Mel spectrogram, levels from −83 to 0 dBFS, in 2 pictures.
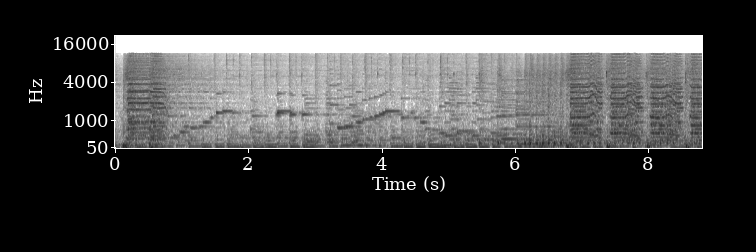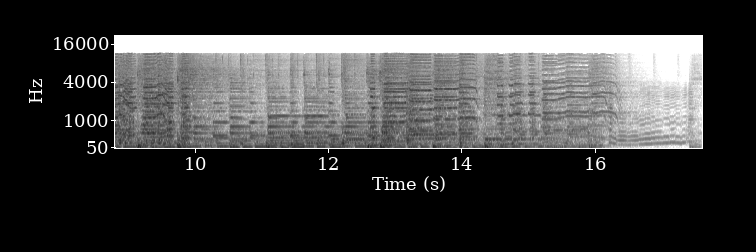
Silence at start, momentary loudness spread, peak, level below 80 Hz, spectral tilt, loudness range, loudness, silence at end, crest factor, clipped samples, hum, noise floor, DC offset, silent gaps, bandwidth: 0 s; 13 LU; 0 dBFS; -30 dBFS; -2.5 dB/octave; 11 LU; -17 LUFS; 0.1 s; 18 dB; under 0.1%; none; -44 dBFS; under 0.1%; none; 12 kHz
